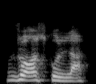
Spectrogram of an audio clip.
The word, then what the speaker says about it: Rasgulla: I have noticed people from Kolkata or the eastern parts of India often pronounce Rasgulla as like Rosgulla.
